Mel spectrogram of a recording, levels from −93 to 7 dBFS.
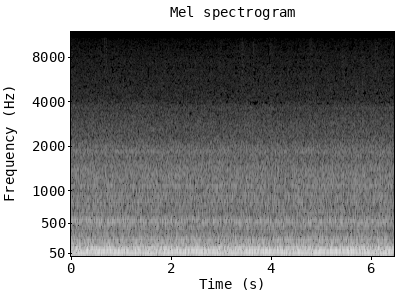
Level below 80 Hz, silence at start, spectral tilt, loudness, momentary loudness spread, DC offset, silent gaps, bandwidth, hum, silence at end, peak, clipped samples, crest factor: -16 dBFS; 0 s; -10 dB/octave; -17 LUFS; 1 LU; under 0.1%; none; 3.7 kHz; none; 0 s; -4 dBFS; under 0.1%; 10 dB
